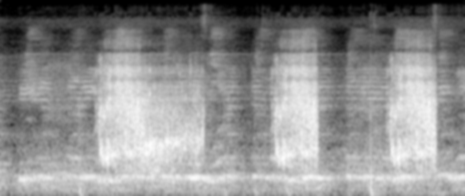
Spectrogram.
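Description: Cartoonish liquid pours in a mobile color-sorting puzzle game, three bursts of splashy gurgling each lasting under a second, with a steady synth tone running underneath and no voices.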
